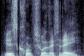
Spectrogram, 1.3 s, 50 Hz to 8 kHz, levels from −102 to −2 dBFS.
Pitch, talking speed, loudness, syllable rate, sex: 130 Hz, 240 wpm, -17 LUFS, 7.2 syllables/s, male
